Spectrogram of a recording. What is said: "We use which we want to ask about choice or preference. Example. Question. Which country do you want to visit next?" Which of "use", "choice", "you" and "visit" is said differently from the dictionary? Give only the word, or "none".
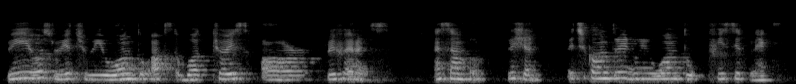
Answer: visit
